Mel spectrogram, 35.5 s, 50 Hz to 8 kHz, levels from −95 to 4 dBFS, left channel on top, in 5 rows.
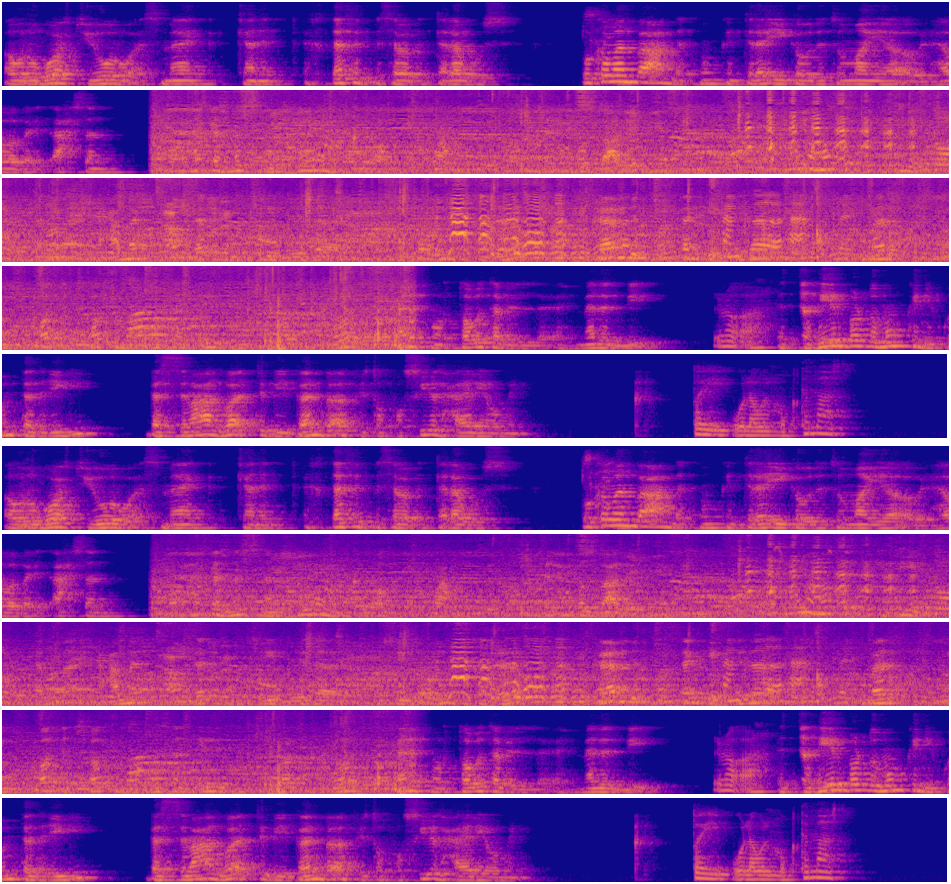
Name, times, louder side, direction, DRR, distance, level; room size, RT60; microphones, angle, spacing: voice 1, 0.0-1.5 1.8-3.8 4.4-7.9 8.3-10.6 11.1-12.2 13.0-18.2 18.7-20.1 20.7-20.9 21.3-24.0 24.2-26.2 27.1-29.1 29.5-32.3, left 1 dB, 15° right, -5 dB, 7.0 m, -32 dB
voice 2, 4.3-4.7 12.8-13.2 26.6-27.1 33.6-34.7, right 1 dB, 60° right, 4 dB, 1.2 m, -36 dB
sound 1, 8.2-24.4, left 4 dB, 55° left, 0.7 m, -29 dB
12.5 x 6.6 x 5.1 m, 0.37 s
head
